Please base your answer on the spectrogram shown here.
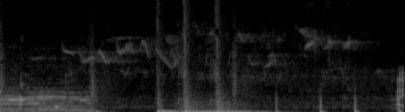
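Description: A cow moos in the farming game Stardew Valley, a single drawn-out low call at the start, followed by scattered game clicks and short buzzing blips.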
